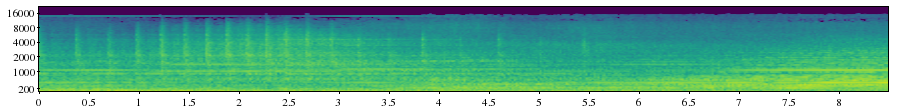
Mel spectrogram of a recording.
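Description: Dark cinematic logo-intro music over a heavy low rumble. A run of sharp ticks speeds up through the first half and thins out after about four seconds. Sustained chords swell near the end.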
